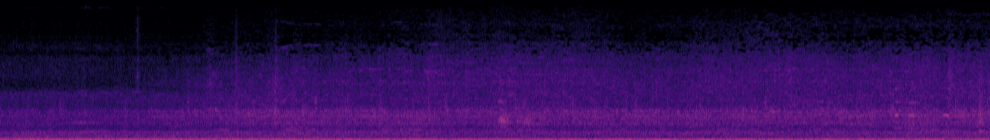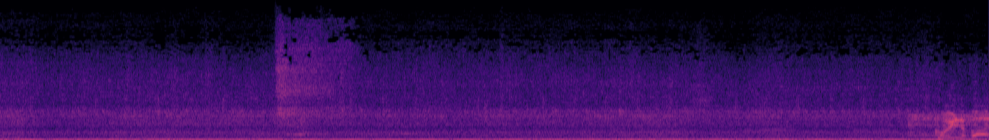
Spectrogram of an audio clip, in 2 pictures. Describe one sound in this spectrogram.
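A truck's diesel engine rumbles steadily from inside the cab.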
